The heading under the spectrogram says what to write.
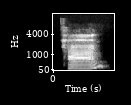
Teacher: if we have a one-syllable word in Cornish like for example con that word for fire there's probably a slight Rising intonation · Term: pitch accent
